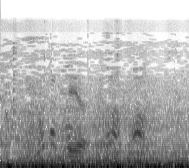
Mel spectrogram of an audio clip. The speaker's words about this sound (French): Ok, alors là on est dans le bus pour Bézissara. En fait, comment ça marche? Ben, le bus est parti de la gare routière.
